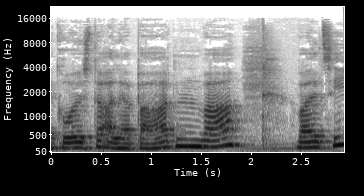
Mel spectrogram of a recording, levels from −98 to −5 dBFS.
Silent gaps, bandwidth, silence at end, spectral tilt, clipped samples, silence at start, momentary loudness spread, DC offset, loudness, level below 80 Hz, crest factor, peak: none; 15 kHz; 0 s; -7.5 dB/octave; under 0.1%; 0 s; 12 LU; under 0.1%; -15 LUFS; -46 dBFS; 12 dB; -4 dBFS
